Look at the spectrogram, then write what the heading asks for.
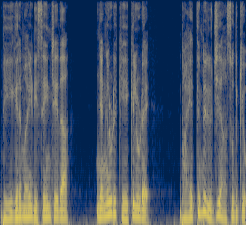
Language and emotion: Malayalam, fearful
